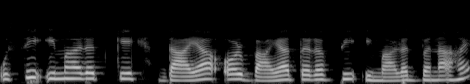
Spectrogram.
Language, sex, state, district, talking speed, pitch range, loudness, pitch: Hindi, female, Bihar, East Champaran, 140 wpm, 200-260 Hz, -22 LUFS, 225 Hz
